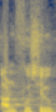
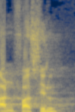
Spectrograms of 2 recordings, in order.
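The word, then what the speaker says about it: أنفس: saja di sini ditulis anfusil kutubalu saya baca anfasil kutub karena maknanya kitab ter baik Kalau kitab terbaik bacanya bukan anfus tapi apa anfas ya nanti kamu debat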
